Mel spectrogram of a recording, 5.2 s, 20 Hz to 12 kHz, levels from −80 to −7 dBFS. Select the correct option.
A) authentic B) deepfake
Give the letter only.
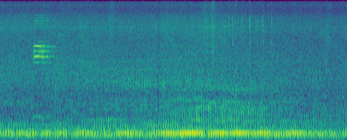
A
